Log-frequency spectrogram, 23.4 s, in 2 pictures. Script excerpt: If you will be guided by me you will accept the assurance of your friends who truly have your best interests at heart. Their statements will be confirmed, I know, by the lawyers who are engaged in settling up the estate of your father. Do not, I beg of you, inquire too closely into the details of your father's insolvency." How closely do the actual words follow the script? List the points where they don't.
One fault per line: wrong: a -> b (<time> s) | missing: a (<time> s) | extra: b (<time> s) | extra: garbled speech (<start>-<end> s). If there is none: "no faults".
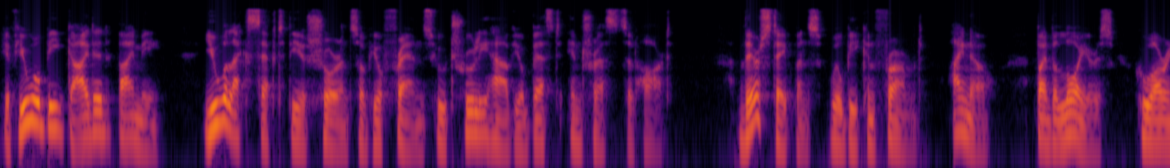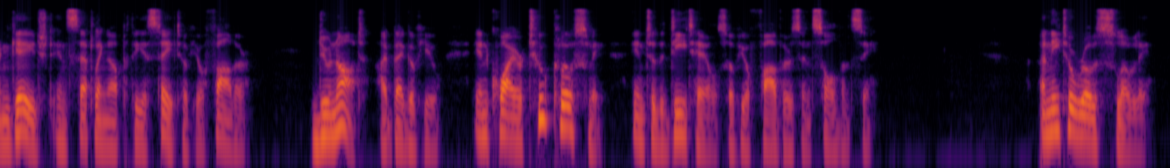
extra: Anita rose slowly (22.1 s)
